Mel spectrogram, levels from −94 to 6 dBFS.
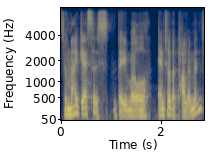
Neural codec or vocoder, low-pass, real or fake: codec, 16 kHz in and 24 kHz out, 0.6 kbps, FireRedTTS-2 codec; 7.2 kHz; fake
